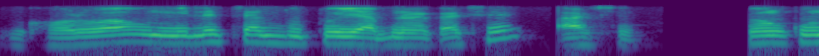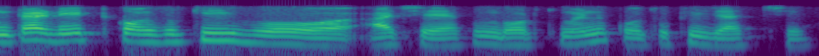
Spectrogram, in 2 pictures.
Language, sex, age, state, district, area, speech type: Bengali, male, 30-45, West Bengal, Darjeeling, urban, conversation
